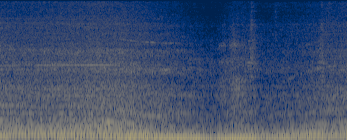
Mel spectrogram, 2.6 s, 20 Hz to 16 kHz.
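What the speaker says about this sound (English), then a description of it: "keep the revs up at 2000." A 1000bhp JCB Fastrac tractor engine held at high revs with the clutch slipping, a loud steady rumbling drone that stays close and continuous throughout.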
